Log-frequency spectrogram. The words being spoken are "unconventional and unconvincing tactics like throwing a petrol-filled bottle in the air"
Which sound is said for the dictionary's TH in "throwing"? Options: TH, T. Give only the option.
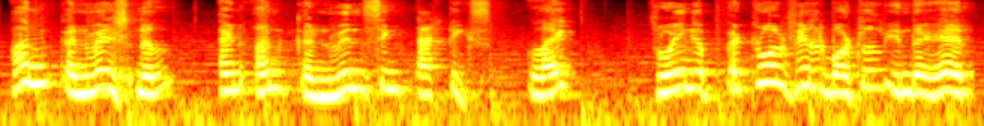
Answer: T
